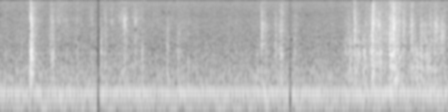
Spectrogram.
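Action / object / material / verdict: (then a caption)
tap / plastic packaging bag of glue sticks / plastic / none. A clear plastic packaging bag with a blue label, full of mini glue sticks, is tapped with fingernails and crinkled. Quiet, scattered crinkles and bright ticks come in loose bursts, busiest near the end, over a steady low hum.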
